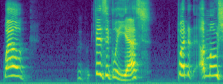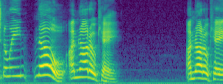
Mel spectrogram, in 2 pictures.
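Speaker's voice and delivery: put-on high-pitched, halting little-child voice; hammed-up wounded kid; hurt child, acted. Acts hurt child's answer to rescuer.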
